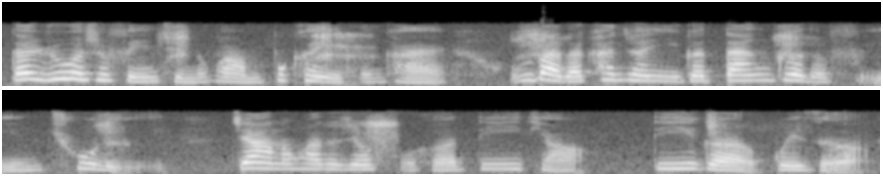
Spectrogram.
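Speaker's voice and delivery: normal talking voice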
